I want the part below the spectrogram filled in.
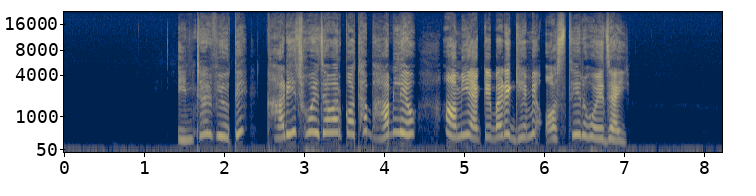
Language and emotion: Bengali, fearful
